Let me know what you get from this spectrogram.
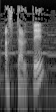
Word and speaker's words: Astarte: Astarte, la diosa Istar de los textos de Mesopotamia, en griego se decía Astarte, tal como lo pronunciamos en castellano.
